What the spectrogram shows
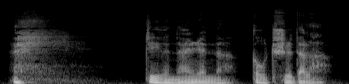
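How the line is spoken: Sighing. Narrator (Chinese): 叹了一口气说

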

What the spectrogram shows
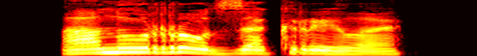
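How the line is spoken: Growl. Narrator (Russian): Прорычал Гордей

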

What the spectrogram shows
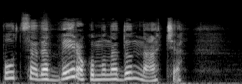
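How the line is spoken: Laughing. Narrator (Italian): disse ancora ridendo

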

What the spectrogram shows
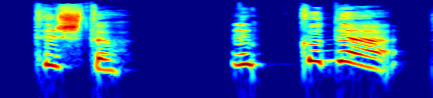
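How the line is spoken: Confused whimpering. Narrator (Russian): скулила Стефани, не понимая, что происходит

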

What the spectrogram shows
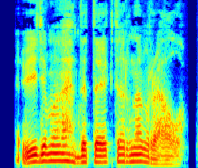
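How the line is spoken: Tired, heavyset man. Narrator (Russian): сказал устало Кейбл, дородный человек с младенчески розоватой кожей

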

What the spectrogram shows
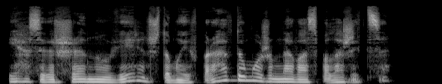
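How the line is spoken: Quiet. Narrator (Russian): он тихо ответил

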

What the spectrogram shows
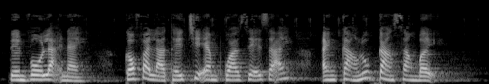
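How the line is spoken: Furious loud outburst. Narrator (Vietnamese): Liệu Yên Hồng tức giận trời ầm lên

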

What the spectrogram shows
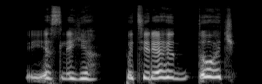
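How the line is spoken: Voice breaking into sobs. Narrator (Russian): сорвался голос в рыдание

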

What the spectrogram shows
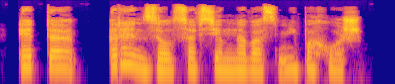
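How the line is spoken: Near whisper. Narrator (Russian): произнесла практически шепотом

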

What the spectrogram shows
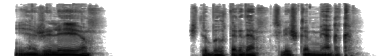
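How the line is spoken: Quiet and grim. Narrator (Russian): тихо и мрачно сказал

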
